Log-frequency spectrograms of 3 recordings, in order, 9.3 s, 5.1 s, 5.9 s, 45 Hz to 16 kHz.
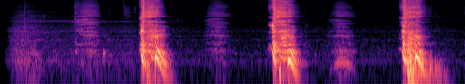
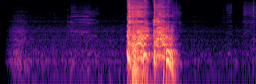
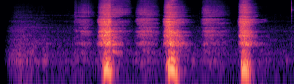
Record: {"three_cough_length": "9.3 s", "three_cough_amplitude": 32767, "three_cough_signal_mean_std_ratio": 0.31, "cough_length": "5.1 s", "cough_amplitude": 30194, "cough_signal_mean_std_ratio": 0.34, "exhalation_length": "5.9 s", "exhalation_amplitude": 24522, "exhalation_signal_mean_std_ratio": 0.34, "survey_phase": "alpha (2021-03-01 to 2021-08-12)", "age": "18-44", "gender": "Male", "wearing_mask": "No", "symptom_cough_any": true, "symptom_fatigue": true, "symptom_fever_high_temperature": true, "symptom_headache": true, "symptom_onset": "4 days", "smoker_status": "Never smoked", "respiratory_condition_asthma": false, "respiratory_condition_other": false, "recruitment_source": "Test and Trace", "submission_delay": "1 day", "covid_test_result": "Positive", "covid_test_method": "RT-qPCR"}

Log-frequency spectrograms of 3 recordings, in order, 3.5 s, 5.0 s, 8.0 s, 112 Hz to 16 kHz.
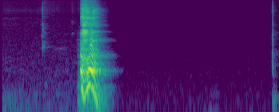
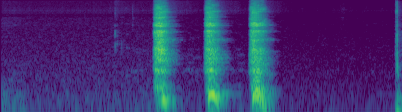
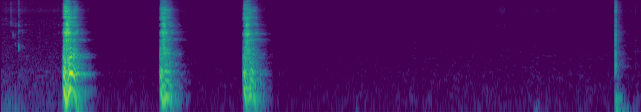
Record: {"cough_length": "3.5 s", "cough_amplitude": 32768, "cough_signal_mean_std_ratio": 0.2, "exhalation_length": "5.0 s", "exhalation_amplitude": 32768, "exhalation_signal_mean_std_ratio": 0.26, "three_cough_length": "8.0 s", "three_cough_amplitude": 32768, "three_cough_signal_mean_std_ratio": 0.16, "survey_phase": "beta (2021-08-13 to 2022-03-07)", "age": "65+", "gender": "Female", "wearing_mask": "No", "symptom_none": true, "smoker_status": "Never smoked", "respiratory_condition_asthma": false, "respiratory_condition_other": false, "recruitment_source": "REACT", "submission_delay": "4 days", "covid_test_result": "Negative", "covid_test_method": "RT-qPCR", "influenza_a_test_result": "Negative", "influenza_b_test_result": "Negative"}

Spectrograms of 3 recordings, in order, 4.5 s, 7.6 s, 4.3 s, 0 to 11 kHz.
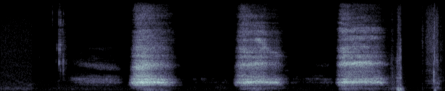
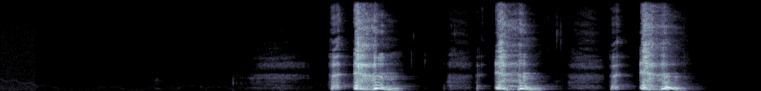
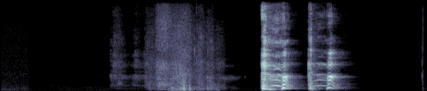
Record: {"exhalation_length": "4.5 s", "exhalation_amplitude": 11226, "exhalation_signal_mean_std_ratio": 0.44, "three_cough_length": "7.6 s", "three_cough_amplitude": 26027, "three_cough_signal_mean_std_ratio": 0.31, "cough_length": "4.3 s", "cough_amplitude": 26028, "cough_signal_mean_std_ratio": 0.26, "survey_phase": "beta (2021-08-13 to 2022-03-07)", "age": "45-64", "gender": "Female", "wearing_mask": "No", "symptom_none": true, "smoker_status": "Ex-smoker", "respiratory_condition_asthma": false, "respiratory_condition_other": false, "recruitment_source": "REACT", "submission_delay": "2 days", "covid_test_result": "Negative", "covid_test_method": "RT-qPCR"}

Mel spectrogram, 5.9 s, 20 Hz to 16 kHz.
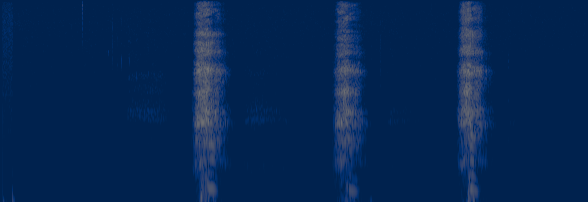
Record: {"exhalation_length": "5.9 s", "exhalation_amplitude": 2108, "exhalation_signal_mean_std_ratio": 0.28, "survey_phase": "beta (2021-08-13 to 2022-03-07)", "age": "45-64", "gender": "Female", "wearing_mask": "No", "symptom_cough_any": true, "symptom_runny_or_blocked_nose": true, "symptom_sore_throat": true, "symptom_diarrhoea": true, "symptom_fatigue": true, "symptom_headache": true, "symptom_other": true, "smoker_status": "Current smoker (e-cigarettes or vapes only)", "respiratory_condition_asthma": false, "respiratory_condition_other": false, "recruitment_source": "Test and Trace", "submission_delay": "1 day", "covid_test_result": "Positive", "covid_test_method": "LFT"}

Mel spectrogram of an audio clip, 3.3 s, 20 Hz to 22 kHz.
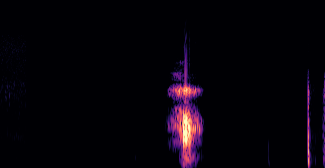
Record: {"exhalation_length": "3.3 s", "exhalation_amplitude": 25991, "exhalation_signal_mean_std_ratio": 0.17, "survey_phase": "beta (2021-08-13 to 2022-03-07)", "age": "18-44", "gender": "Male", "wearing_mask": "No", "symptom_none": true, "symptom_onset": "6 days", "smoker_status": "Never smoked", "respiratory_condition_asthma": false, "respiratory_condition_other": false, "recruitment_source": "REACT", "submission_delay": "3 days", "covid_test_result": "Negative", "covid_test_method": "RT-qPCR", "influenza_a_test_result": "Negative", "influenza_b_test_result": "Negative"}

